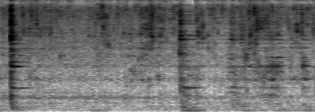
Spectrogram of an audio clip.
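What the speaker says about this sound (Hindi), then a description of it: "अभी हम इसमें पानी डालने लगे हैं," Water poured into a pot of browned, fried meat for Lahori harissa, a splashing pour with a sharp start and a second gush, close and moderately loud.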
